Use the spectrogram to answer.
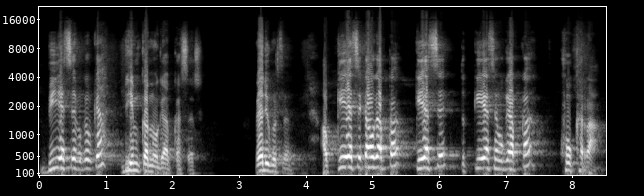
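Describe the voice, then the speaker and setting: In a high-pitched, slightly mellow, sing-song voice at normal speed, this teacher with a Jharkhand Hindi accent runs an exam-prep lesson on a whiteboard using a mnemonic. He quizzes the class by turning answers into questions, repeats every term, and constantly says "sir" respectfully to students, all with a long reverb tail.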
